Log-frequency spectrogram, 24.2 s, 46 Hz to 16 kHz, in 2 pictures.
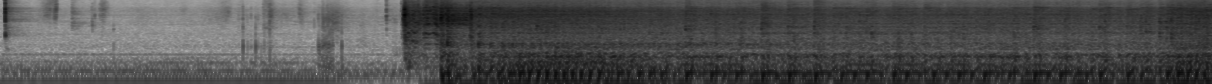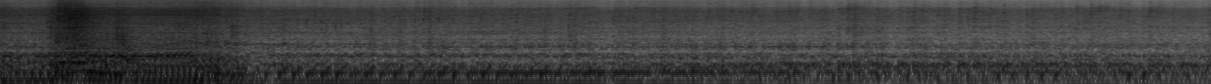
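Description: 2000 Harley-Davidson Road King Classic's fuel-injected Twin Cam 88 V-twin starting about four seconds in and then idling. It is revved briefly about halfway through before settling back to idle.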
